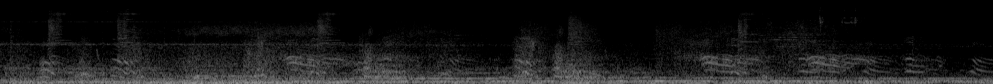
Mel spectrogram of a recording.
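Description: Blades clash and spells burst in a game fight.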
